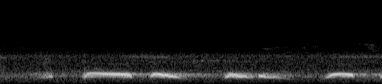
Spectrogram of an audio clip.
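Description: A common wood pigeon gives deep, hollow, mellow coos, about five notes in a rhythmic phrase with brief pauses between them.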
